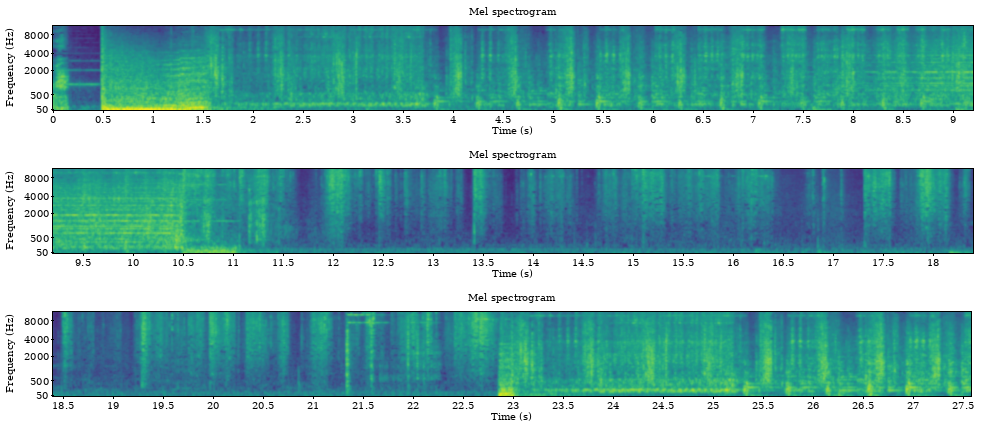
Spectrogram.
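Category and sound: household object, coins dropping and clinking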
